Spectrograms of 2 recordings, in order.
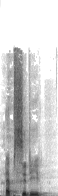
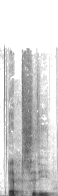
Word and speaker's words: Abcde: App City wird es ausgesprochen. – App City. – Wenn du das allerdings nicht weißt, dass es so ausgesprochen wird, dann steht da A, B, C, D, E.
